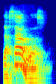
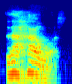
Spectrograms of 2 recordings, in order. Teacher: Notice the last fricative, right? A form in which glottal fricative sound substitute the alveolar fricative, right, in the final position.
